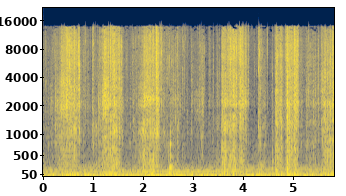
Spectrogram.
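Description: A metal knife blade, guided by a hand with dark-painted nails, scrapes and carves into a large, solid, pink-and-white block of dry, crumbly starch soap. Bright, dry crunching and crackling scrapes come in repeated swelling bursts. Crunchy flakes shed onto a dark surface.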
